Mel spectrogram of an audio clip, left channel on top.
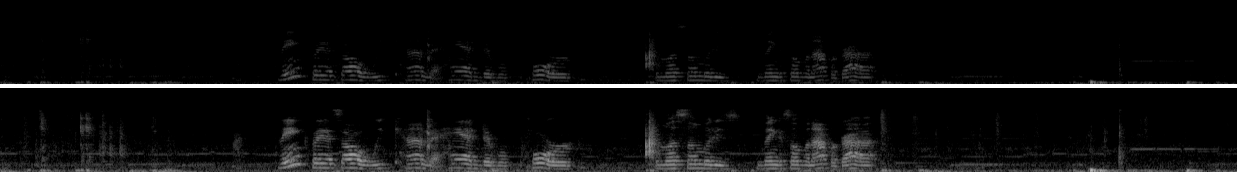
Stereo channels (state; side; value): quieter; left; 17.3 dB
